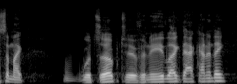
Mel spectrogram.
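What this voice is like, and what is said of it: Deliberately lowered, deeper voice. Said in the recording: “I lower my voice.”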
